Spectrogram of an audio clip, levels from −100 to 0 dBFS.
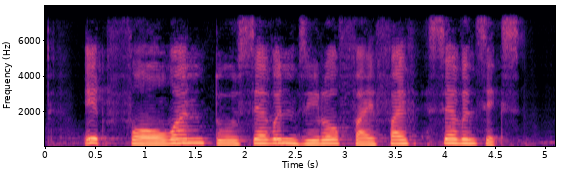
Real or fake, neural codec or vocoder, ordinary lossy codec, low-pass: fake; codec, 16 kHz, 4 kbps, FreqCodec, larger model; none; 7.2 kHz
